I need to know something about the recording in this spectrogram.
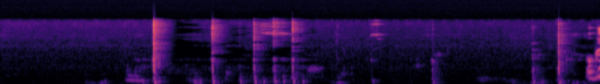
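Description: Computer keyboard keys clicking in an irregular run of separate taps as lines of code are deleted and edited. The clicking starts about a second in, and one stroke about a second and a half in is louder than the rest.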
